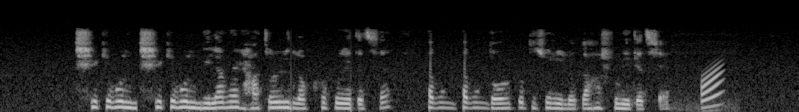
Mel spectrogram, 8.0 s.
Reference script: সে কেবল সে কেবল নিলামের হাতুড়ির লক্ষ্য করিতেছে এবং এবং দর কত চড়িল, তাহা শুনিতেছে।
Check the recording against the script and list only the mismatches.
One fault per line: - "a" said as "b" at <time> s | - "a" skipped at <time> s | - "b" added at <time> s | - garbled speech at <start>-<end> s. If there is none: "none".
none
